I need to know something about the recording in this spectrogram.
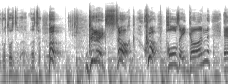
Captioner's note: yelps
